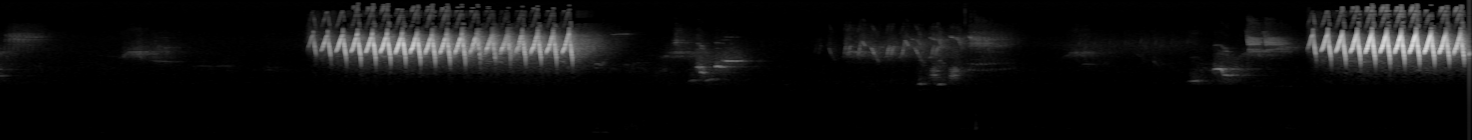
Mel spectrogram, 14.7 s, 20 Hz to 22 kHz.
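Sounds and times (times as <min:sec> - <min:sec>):
Chipping Sparrow singing dry rapid trill: 0:03.1 - 0:05.9, 0:13.1 - 0:14.7.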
